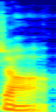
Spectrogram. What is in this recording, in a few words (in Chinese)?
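"zha3" Chinese; Cours-de-Chinois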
